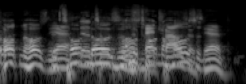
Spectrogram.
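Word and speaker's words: Toten Hosen: Die Tutenhusen? Was that right? Tottenhosen, yeah.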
